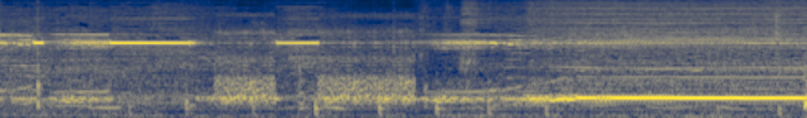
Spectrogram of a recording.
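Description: Radio-controlled toy construction machines working: short high-pitched electronic beeps repeat at uneven intervals over a steady electric hum, with small clicks. The hum settles into a single steady whine for about the last second.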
